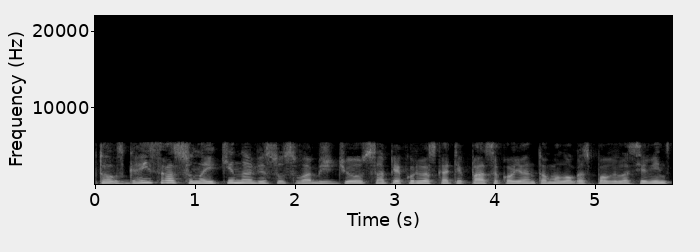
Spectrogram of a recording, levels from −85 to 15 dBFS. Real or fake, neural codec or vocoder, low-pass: fake; codec, 16 kHz in and 24 kHz out, 2.2 kbps, FireRedTTS-2 codec; 5.4 kHz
